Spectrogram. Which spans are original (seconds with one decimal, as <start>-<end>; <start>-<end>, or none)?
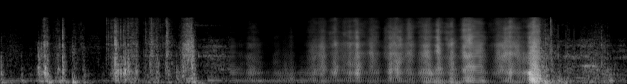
0.0-2.3; 5.4-6.3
